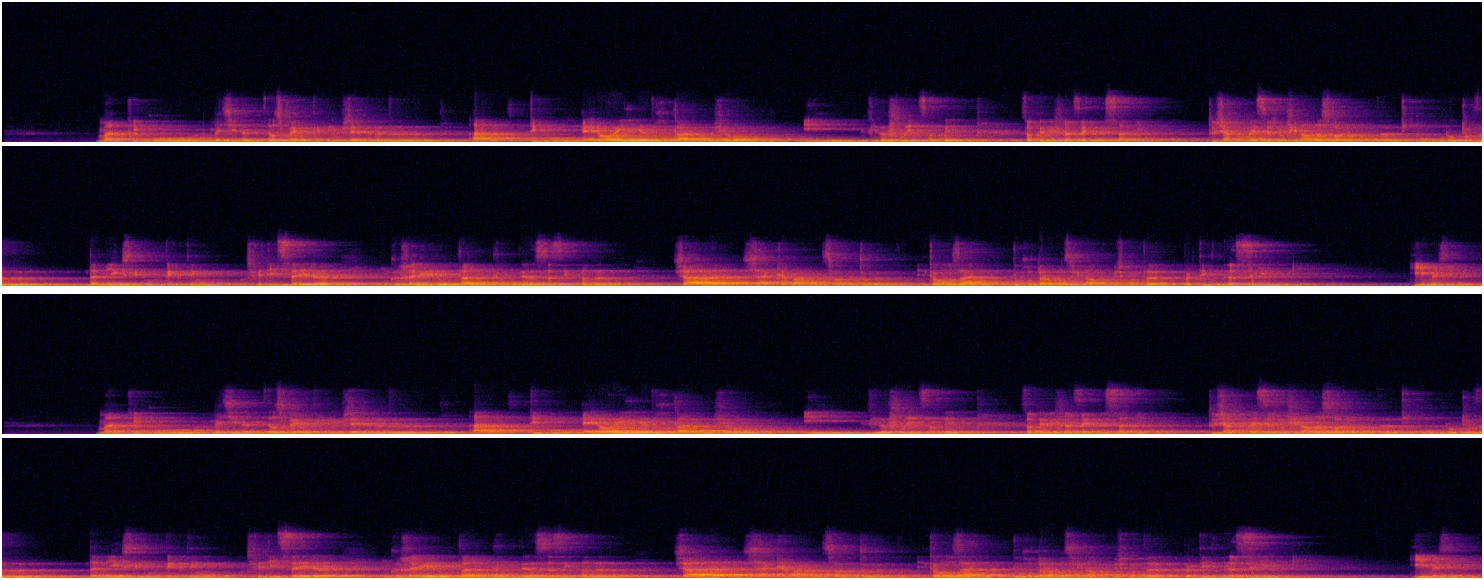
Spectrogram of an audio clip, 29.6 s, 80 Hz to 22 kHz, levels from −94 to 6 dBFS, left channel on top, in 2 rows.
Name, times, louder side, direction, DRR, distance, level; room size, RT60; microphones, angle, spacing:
voice 1, 0.9-4.2 4.7-5.0 5.3-7.7 8.0-11.5 12.1-15.2 15.6-20.9 21.5-24.6 24.9-27.5 28.9-29.4, equal, 15° left, -1 dB, 1.0 m, -23 dB
12.0 x 6.0 x 4.9 m, 2.9 s
head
